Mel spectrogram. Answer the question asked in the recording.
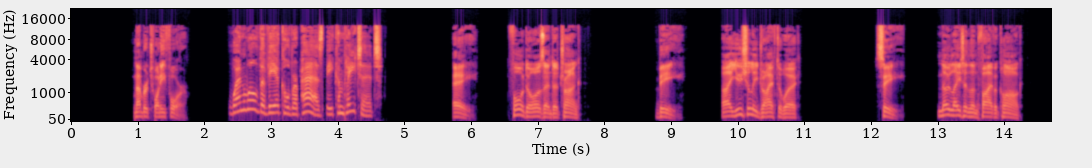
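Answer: C: No later than 5 o'clock.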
